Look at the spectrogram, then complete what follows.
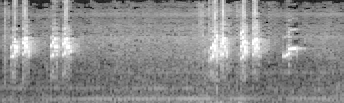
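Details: Tame female oriental magpie-robin, kept to prompt other birds to sing, gives short buzzy, harsh chattering notes in pairs, then a single rasping note, over a steady low hum.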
